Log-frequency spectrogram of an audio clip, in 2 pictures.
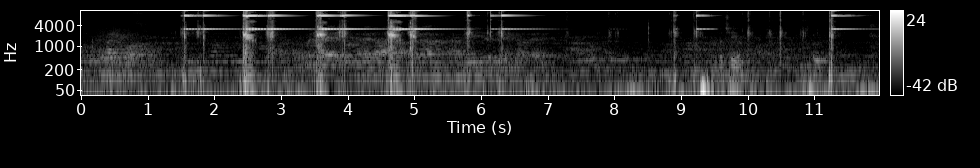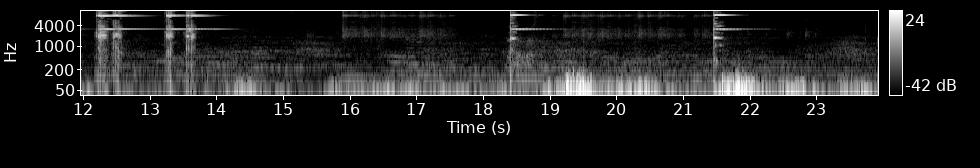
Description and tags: bell 010 metallic
bell, bicycle, bike, cycle, horn, mechanic, metallic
